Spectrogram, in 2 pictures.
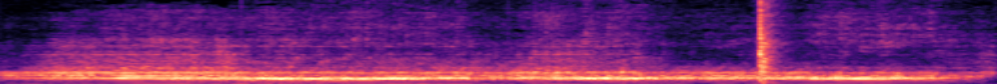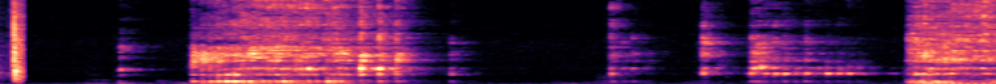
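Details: One long, deep, rumbling belch lasting nearly four seconds, then a few short bursts and clicks, in a person bloated after a lunch of pizza, fries and a shake.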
